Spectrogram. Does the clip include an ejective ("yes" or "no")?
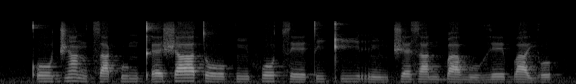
yes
